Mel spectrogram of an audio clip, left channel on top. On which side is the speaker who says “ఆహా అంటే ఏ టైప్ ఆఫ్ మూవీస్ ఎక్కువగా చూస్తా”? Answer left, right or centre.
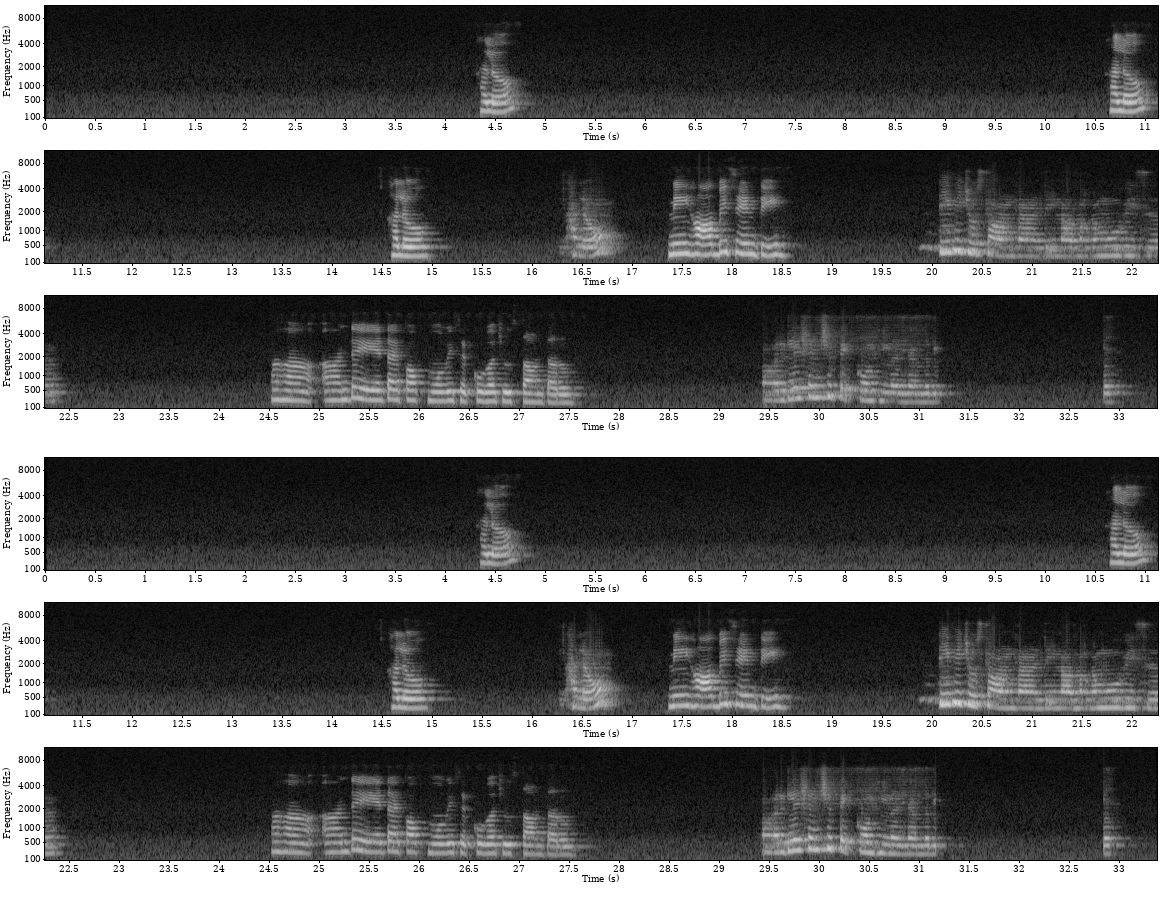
Left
